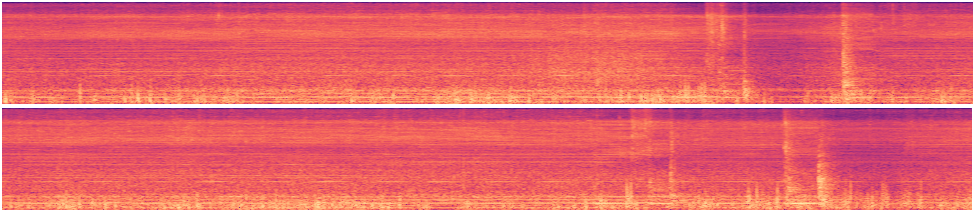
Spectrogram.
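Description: Paper plates rustle as they are handled.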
